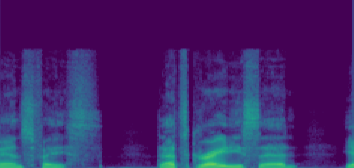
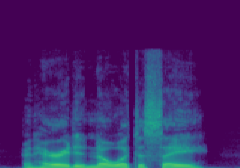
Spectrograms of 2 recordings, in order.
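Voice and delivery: normal talking voice

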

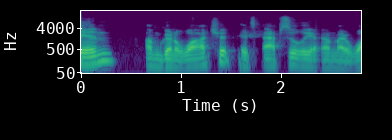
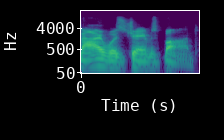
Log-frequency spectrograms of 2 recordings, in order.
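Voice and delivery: ordinary delivery

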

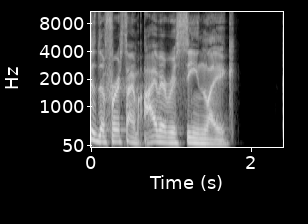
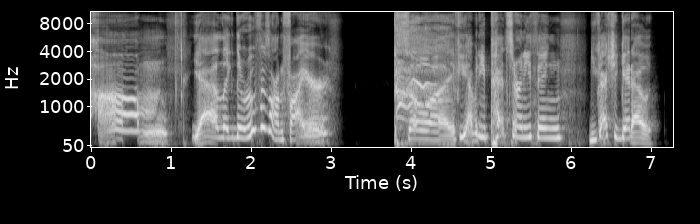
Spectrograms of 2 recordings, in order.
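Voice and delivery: put-on nerdy voice, much higher; 12 semitones higher than usual. Retelling what a guy knocking at the door said, in a nerdy voice. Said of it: "in the most nerdy voice ever".

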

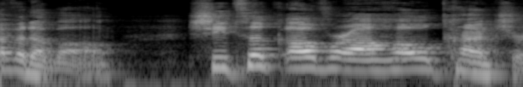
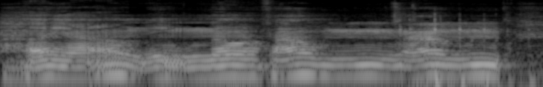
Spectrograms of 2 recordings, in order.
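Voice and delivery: put-on low, soft old woman mumble. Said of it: "What's these mumbles?".

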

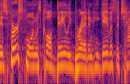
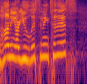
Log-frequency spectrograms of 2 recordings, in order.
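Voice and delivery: acted, very high, loud yell; 9 semitones higher, 5 dB louder than usual. Retelling a joke where the wife calls to her husband: imitating a wife yelling.

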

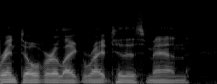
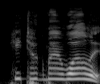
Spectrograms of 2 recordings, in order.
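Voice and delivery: frantic cry of alarm, very high and loud; 7 dB louder than usual. Retelling a woman yelling in the background: imitating a frantic yell. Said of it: "yelling in the background frantically".

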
